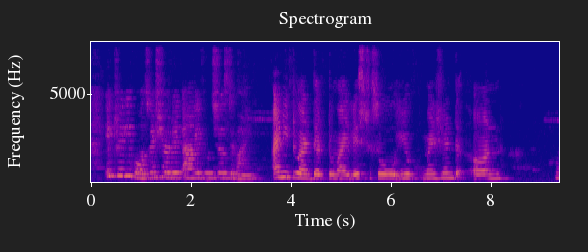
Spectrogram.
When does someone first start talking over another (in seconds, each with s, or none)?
none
